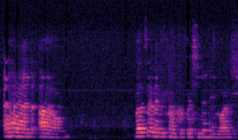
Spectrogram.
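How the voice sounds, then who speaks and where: A young woman, a university student, thinking out loud and asking questions in a casual classroom group discussion. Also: mid-range voice, steady tone, moderate pace. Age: young adult. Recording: echoey room from a distant, muffled mic.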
